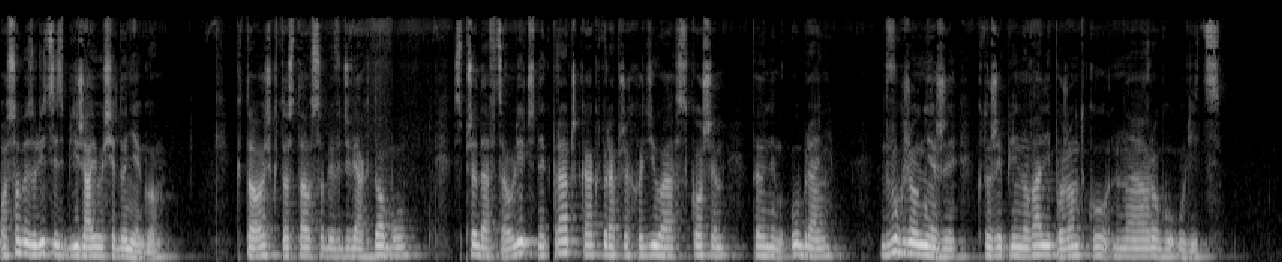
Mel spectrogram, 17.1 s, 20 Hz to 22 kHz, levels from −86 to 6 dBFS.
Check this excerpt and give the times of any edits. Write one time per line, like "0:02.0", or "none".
0:07.3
